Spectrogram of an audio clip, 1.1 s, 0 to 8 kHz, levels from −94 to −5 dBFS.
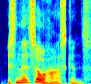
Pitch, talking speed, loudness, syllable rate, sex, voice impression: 155 Hz, 210 wpm, -18 LUFS, 5.3 syllables/s, male, very masculine, very adult-like, slightly old, very thick, tensed, very powerful, bright, slightly soft, clear, fluent, slightly raspy, very cool, intellectual, slightly refreshing, sincere, very calm, very mature, very friendly, very reassuring, very unique, elegant, wild, slightly sweet, lively, kind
